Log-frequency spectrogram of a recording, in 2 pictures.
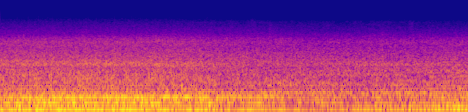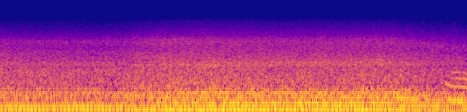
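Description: An old box fan runs on medium speed indoors with a furnace going, giving a steady, even whoosh of moving air over a low hum for the whole stretch.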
